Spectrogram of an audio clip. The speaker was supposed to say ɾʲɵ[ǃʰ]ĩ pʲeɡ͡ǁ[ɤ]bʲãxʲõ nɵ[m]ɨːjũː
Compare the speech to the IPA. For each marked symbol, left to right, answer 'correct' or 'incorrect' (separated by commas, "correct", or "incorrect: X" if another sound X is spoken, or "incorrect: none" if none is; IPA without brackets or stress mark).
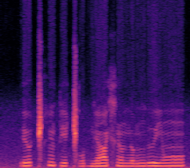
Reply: incorrect: ǁʰ, incorrect: o, incorrect: ŋ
